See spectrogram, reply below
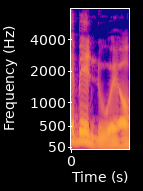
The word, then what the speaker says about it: Benz: 哇塞，那个车子我们都讲，哦，你这边路诶，上下学哦，哦，你到塞边路诶哦，呃，各位啊，我们现在讲边路是指指宾士嘛，Benz 嘛，哦，就是你用比较台式的发音就边路嘛，哦，可是，在我们那个年代哈，边路是泛称 BMW 跟宾士。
